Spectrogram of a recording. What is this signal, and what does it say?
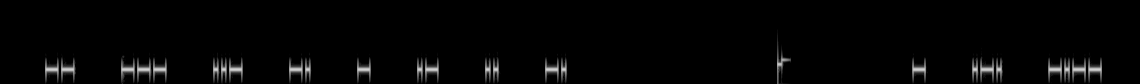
Morse code, heard as a keyed tone, about 30 wpm, spaced as for 14 wpm, 700 Hz. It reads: MOUNTAIN TRY
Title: 4x Character Spacing - Top 300 Words - 30wpm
